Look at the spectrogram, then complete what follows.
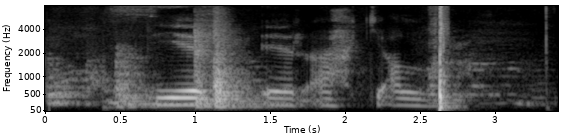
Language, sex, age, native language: Icelandic, male, 10, Icelandic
